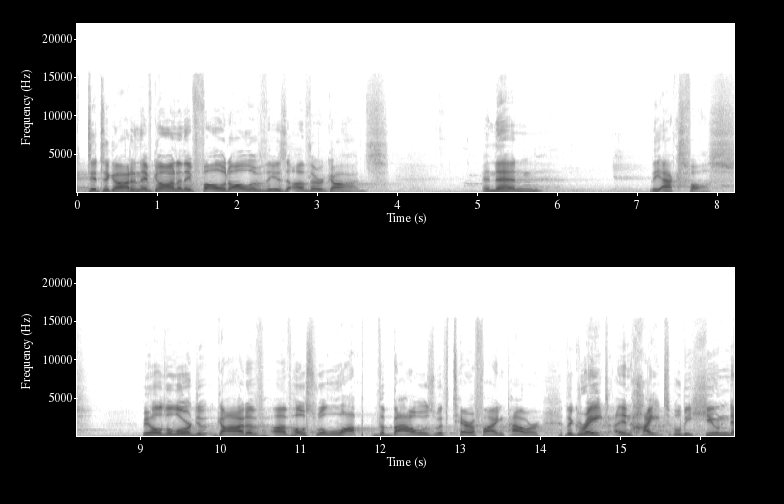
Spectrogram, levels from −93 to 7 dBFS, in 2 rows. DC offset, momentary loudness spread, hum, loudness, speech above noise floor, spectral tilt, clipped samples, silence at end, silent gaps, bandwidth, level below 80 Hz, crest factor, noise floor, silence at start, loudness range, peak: under 0.1%; 12 LU; none; -31 LUFS; 36 dB; -5.5 dB/octave; under 0.1%; 0 s; none; 15 kHz; -70 dBFS; 20 dB; -67 dBFS; 0 s; 7 LU; -14 dBFS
